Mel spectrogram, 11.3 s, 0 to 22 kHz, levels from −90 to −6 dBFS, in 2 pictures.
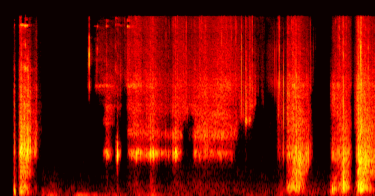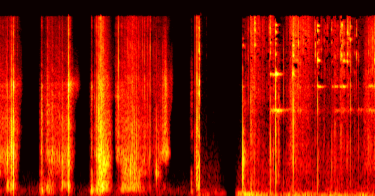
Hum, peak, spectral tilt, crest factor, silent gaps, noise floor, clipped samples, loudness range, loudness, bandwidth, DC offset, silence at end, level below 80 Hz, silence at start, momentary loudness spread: none; 0 dBFS; -1.5 dB/octave; 28 dB; 9.09-9.13 s; -63 dBFS; under 0.1%; 12 LU; -25 LUFS; 16 kHz; under 0.1%; 0 s; -50 dBFS; 0.2 s; 18 LU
